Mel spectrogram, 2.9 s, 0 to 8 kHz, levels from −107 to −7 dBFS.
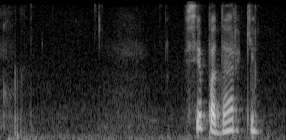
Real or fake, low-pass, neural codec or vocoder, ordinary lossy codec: real; 7.2 kHz; none; Opus, 24 kbps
